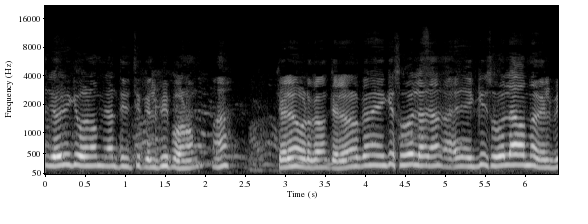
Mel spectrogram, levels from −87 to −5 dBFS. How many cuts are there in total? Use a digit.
0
